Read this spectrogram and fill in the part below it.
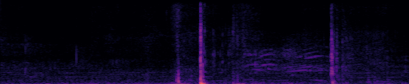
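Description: A football is kicked hard with a sharp thud.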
